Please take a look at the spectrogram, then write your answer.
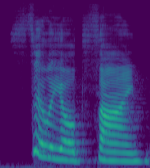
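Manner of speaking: loud, slow, dismissive scoff; old lady mocking the sign. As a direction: brush off the warning with contempt.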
